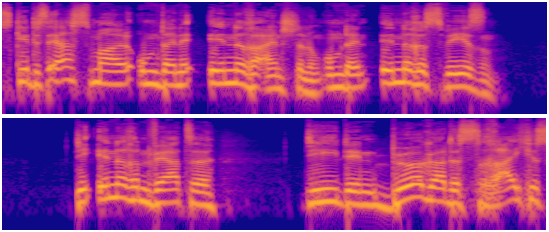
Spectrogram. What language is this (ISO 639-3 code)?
deu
